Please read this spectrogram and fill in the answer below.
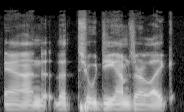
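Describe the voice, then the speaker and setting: A man's voice: fairly low pitch, level tone, normal speed, clear, resonant tone, no room sound, studio quality. A man co-hosting a casual gaming podcast, joking and laughing often, who slips into silly put-on accents. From Polish background. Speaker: podcast co-host. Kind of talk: casual chat.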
